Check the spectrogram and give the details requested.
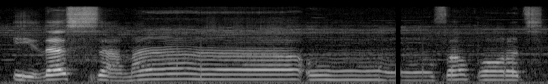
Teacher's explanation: alif lamnya tidak terdengar dengan jelas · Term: alif lam syamsiyah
